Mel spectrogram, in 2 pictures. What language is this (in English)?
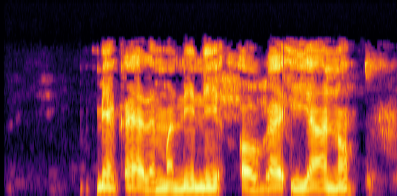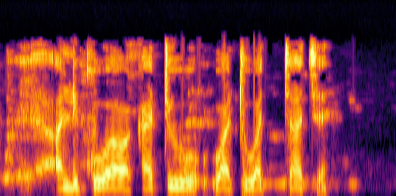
Swahili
